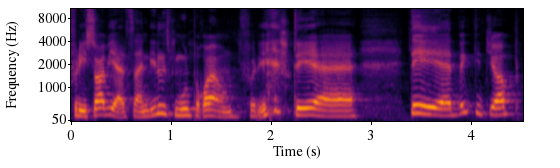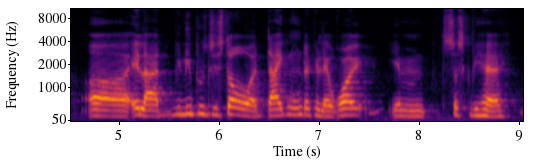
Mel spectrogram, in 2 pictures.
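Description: Over a very clean recording with a silent background, a woman with a plain, everyday voice speaks at a medium pitch and moderate pace, with ordinary pitch variation. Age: 20s. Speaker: amateur theatre actor. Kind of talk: casual interview.

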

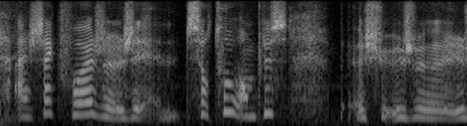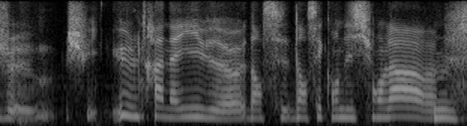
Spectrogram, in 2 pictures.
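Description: A woman at a very slow pace and medium pitch, with ordinary pitch variation and very even loudness. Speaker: illustrator. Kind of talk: interview.

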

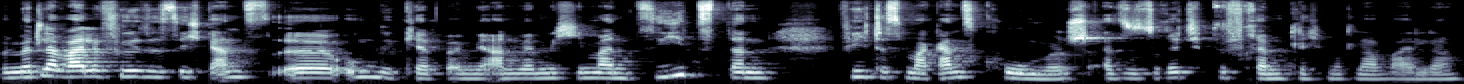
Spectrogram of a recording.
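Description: Here a woman speaks at a medium pitch. Her pace is moderate and her pitch variation ordinary. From Bavaria, Germany. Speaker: podcast co-host. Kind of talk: casual interview chat.

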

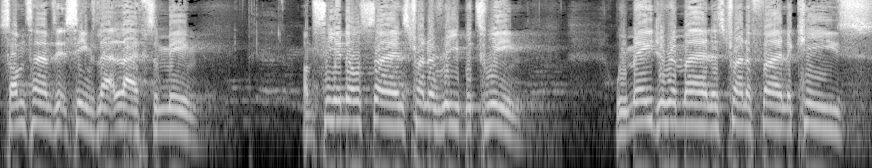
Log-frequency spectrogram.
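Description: A man's high-pitched voice at a fairly slow pace, with fairly even intonation and very even loudness, over noticeable background noise. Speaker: spoken word poet and author. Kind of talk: spoken word performance. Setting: stage with audience.

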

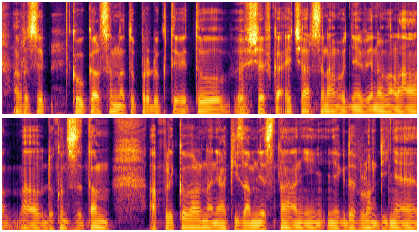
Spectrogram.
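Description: At a fairly slow pace, a man talks in a very deep, low pitch with monotone, flat intonation and very even loudness. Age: 50s. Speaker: investor and former banker. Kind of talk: casual interview. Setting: studio.

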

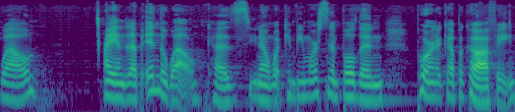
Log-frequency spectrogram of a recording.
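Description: At a very fast pace, a woman speaks with a fairly low pitch and fairly even intonation. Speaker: church member. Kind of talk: testimony. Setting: church.

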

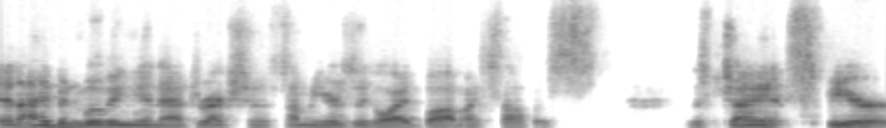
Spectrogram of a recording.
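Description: A man with an American accent talking at a moderate pace. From United States. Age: 60s. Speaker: family constellation facilitator. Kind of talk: interview. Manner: hesitant, many fillers.

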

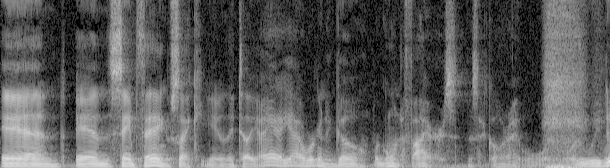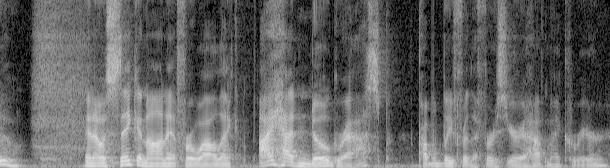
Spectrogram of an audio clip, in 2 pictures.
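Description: Speaking at a fairly quick pace with a fairly low pitch, a man with an American accent uses lively intonation and big swings in loudness over noticeable background noise. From US Pacific Northwest, Seattle. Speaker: firefighter. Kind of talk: long-form interview. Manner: casual, many fillers.

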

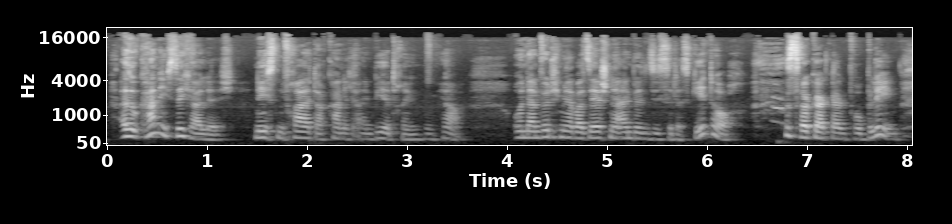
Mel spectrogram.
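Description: A woman at a fairly quick pace, lively in intonation, with big swings in loudness and noticeable background noise. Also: fairly low pitch for a woman. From rural Germany. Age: 40s. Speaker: recovering alcoholic interviewee. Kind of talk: personal testimony interview.

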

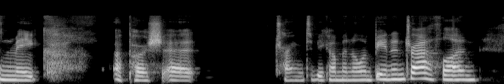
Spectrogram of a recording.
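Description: In a plain, everyday voice, a woman speaks at a moderate pace and a medium pitch. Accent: American. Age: 30s. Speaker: triathlete. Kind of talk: casual chat.

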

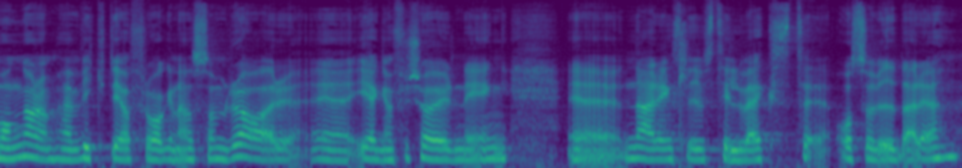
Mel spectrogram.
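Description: Vocal fry threads through the speech. The pace is moderate. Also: woman. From northern Sweden, Sollefteå. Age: 50s. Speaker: local politician. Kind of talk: interview.

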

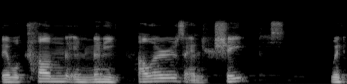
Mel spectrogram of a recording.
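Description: Reading aloud in a natural voice, with ordinary pitch variation against a quiet background

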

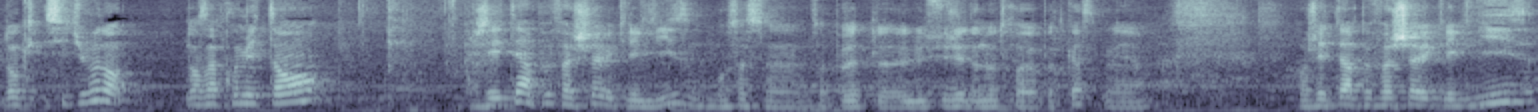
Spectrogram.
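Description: A man's fairly high voice at a fairly quick pace, with lively intonation, long, frequent pauses, audible room echo and noticeable background noise. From southern France, Nîmes. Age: 20s. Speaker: young traveller. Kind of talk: personal testimony. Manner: halting, many repetitions and fillers.

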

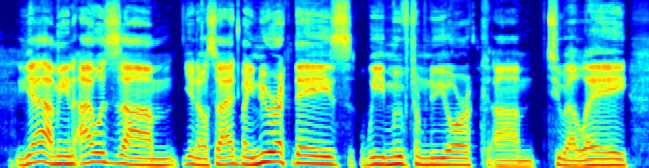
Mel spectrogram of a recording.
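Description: This man has a plain, everyday voice at a fairly high pitch with ordinary pitch variation. He talks at a moderate pace with hardly any pauses. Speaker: DJ and music tastemaker. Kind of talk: casual interview chat.

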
